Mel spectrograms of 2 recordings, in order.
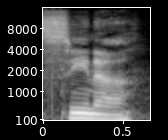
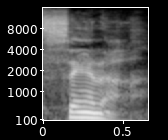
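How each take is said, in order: First: The surname has an Americanized pronunciation. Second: The surname has its original, non-American pronunciation. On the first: This form was adopted to fit in after immigrating. "he wanted Cena" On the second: This is the family's original form of the name. "is what it's supposed supposed to be pronounced"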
